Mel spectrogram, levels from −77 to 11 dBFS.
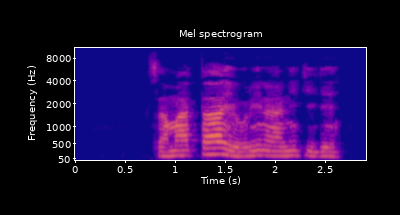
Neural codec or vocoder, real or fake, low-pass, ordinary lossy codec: vocoder, 44.1 kHz, 128 mel bands every 512 samples, BigVGAN v2; fake; 9.9 kHz; AAC, 32 kbps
